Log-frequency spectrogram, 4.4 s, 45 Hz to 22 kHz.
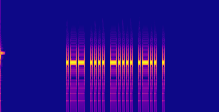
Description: Morse code, heard as a keyed tone, about 30 wpm, 700 Hz. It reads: WH6LE
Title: NA SOTA Chaser Callsigns 30wpm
